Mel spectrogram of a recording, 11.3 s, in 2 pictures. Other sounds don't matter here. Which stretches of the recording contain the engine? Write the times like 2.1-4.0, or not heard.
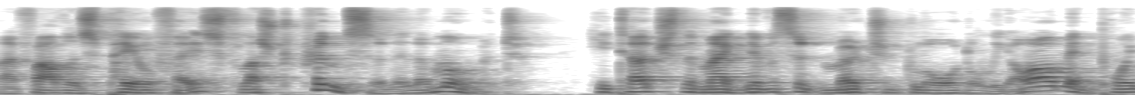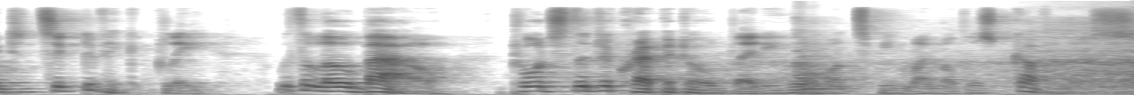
8.2-11.3.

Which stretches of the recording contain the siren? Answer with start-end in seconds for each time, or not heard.
not heard.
